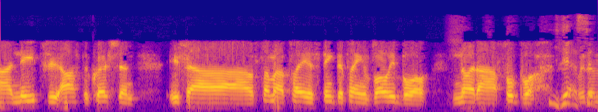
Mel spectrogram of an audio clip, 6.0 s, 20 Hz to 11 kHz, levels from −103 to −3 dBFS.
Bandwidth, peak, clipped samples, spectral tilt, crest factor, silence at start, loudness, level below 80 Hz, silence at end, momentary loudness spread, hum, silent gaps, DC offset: 7.6 kHz; -6 dBFS; under 0.1%; -4.5 dB/octave; 12 dB; 0 s; -19 LUFS; -72 dBFS; 0 s; 8 LU; none; none; under 0.1%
